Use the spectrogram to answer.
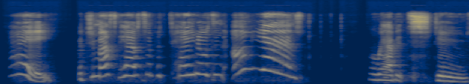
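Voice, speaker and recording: A put-on character voice from a woman, squeaky and extremely high-pitched, at a fairly slow pace with long, frequent pauses. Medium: read story. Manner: innocent-sounding, sly.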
